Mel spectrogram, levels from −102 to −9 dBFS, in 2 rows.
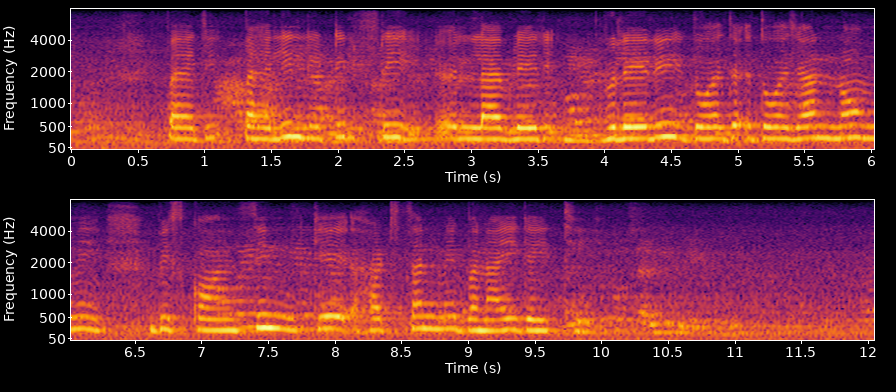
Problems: continuous background conversations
